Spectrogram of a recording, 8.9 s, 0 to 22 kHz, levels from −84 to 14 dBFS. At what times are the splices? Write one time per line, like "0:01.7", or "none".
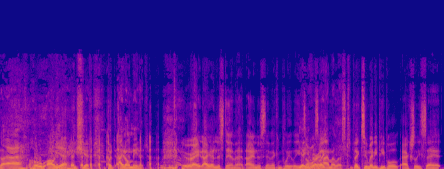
0:05.4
